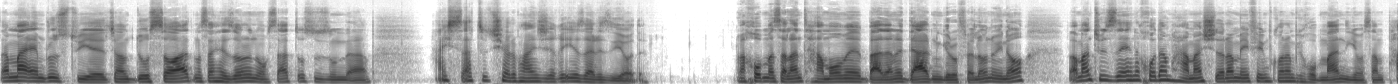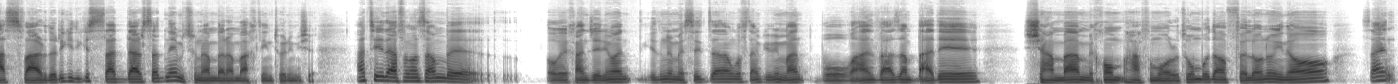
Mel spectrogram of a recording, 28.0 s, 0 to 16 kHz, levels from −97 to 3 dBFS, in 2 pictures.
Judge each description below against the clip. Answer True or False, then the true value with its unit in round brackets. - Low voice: True (115 Hz)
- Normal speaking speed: False (165 wpm)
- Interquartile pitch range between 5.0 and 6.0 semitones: True (5.6 semitones)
